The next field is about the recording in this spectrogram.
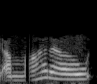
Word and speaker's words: Amato: Amato in Italy is like Smith in the United States, and hardly anyone pronounces it correctly, so well done.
